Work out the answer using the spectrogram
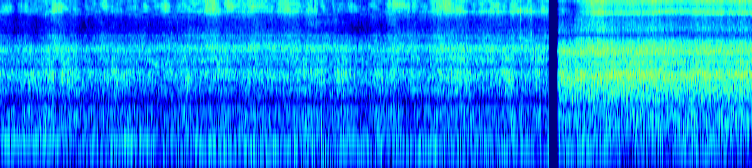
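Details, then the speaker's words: Dual-fuel camping stove on diesel after preheat, in breeze: steady even roar with faint hiss, no sputtering or surging; flame clearing and burning cleaner, normal burner roar. "you see the flame starting to clear itself up a bit now starting to burn a lot cleaner"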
